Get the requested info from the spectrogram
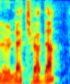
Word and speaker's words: Lattuada: Et celui qu'on a entendu, alors ce n'est pas toi, euh, c'est le comédien qui s'appelle Axel Latuada. – C'est ça, ça qu'on prononce.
